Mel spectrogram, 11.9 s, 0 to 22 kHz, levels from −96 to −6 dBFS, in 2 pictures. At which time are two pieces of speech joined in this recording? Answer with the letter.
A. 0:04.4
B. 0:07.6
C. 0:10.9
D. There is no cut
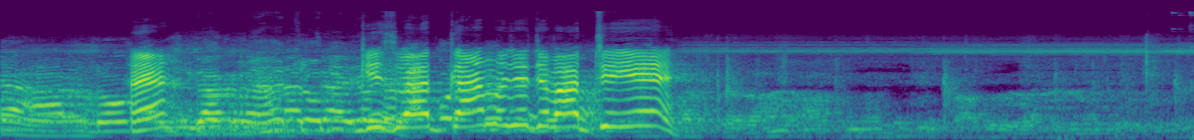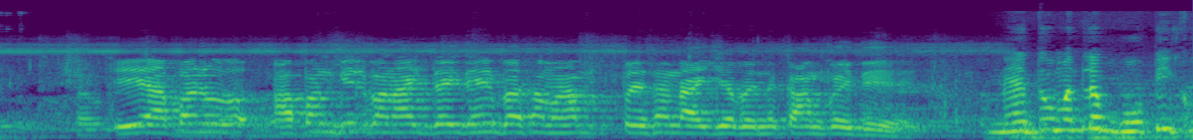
C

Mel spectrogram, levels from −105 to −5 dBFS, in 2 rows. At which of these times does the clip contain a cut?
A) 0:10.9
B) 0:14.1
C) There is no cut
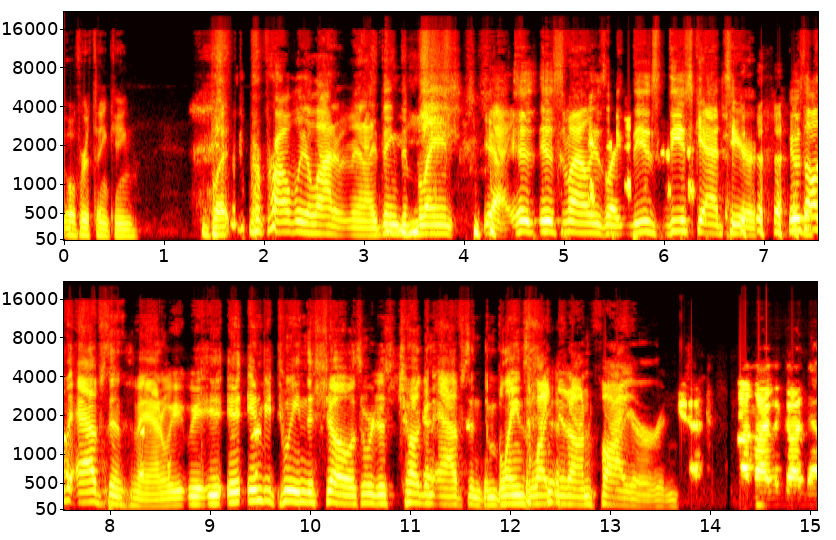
B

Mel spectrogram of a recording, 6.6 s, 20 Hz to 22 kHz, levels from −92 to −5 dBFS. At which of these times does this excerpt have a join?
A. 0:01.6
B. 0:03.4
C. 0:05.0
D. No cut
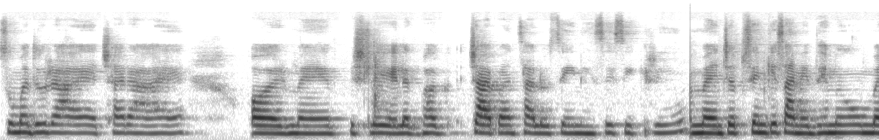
C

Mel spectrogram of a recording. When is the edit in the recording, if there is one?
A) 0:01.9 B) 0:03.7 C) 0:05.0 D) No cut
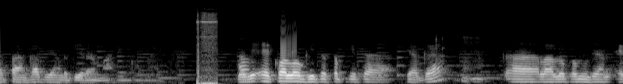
A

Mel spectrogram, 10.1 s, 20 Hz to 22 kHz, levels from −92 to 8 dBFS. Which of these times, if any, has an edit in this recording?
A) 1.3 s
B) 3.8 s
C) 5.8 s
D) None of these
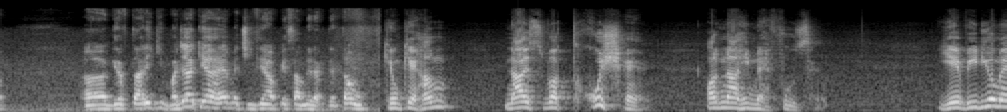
B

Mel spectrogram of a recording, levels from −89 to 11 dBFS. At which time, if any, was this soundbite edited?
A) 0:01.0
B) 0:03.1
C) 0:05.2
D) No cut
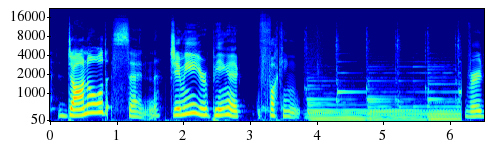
D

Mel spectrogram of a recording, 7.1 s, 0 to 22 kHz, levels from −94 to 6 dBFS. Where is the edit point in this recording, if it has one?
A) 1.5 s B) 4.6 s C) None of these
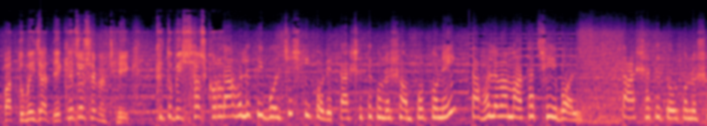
B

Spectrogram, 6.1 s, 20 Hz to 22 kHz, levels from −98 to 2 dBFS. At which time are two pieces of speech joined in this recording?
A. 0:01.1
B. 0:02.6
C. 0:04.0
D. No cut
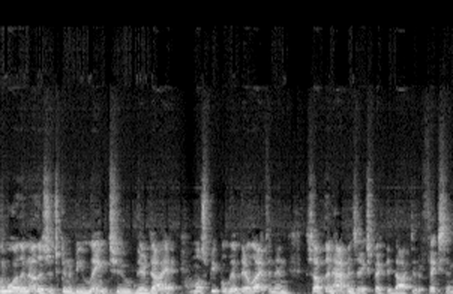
B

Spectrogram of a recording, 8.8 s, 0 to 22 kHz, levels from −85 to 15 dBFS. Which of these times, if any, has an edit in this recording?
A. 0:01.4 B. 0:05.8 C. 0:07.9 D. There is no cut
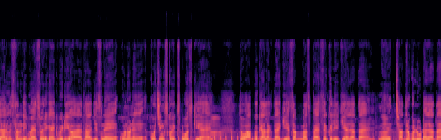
D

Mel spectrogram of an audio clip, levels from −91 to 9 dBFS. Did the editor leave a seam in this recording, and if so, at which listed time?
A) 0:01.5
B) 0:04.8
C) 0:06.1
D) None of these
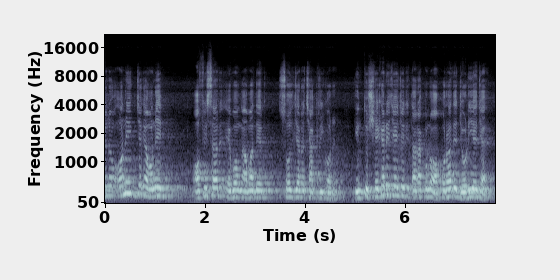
B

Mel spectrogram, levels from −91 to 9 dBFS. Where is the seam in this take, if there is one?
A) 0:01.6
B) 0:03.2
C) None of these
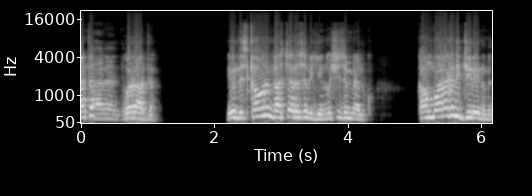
C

